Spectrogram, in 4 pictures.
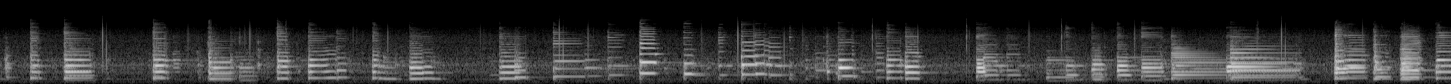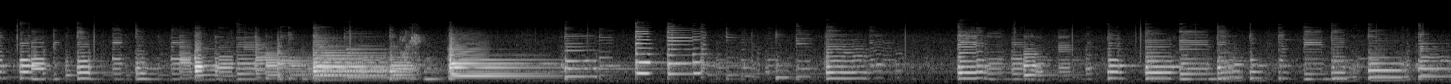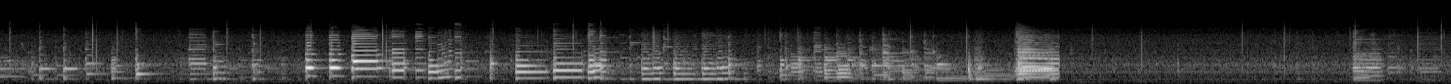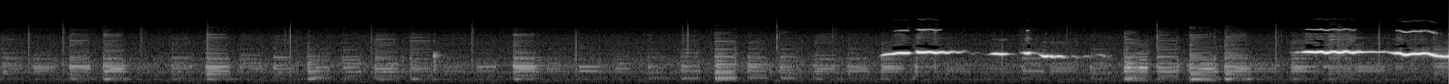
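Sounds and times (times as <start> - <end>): acoustic guitar blues playing: 0.0 - 4.4, 5.0 - 39.6, 42.6 - 58.0.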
